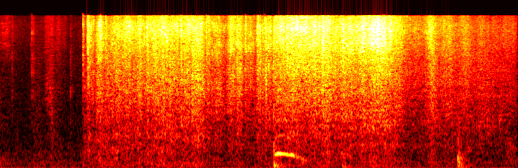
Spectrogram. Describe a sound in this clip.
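Hair brushes close against a microphone with a loud rustling.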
